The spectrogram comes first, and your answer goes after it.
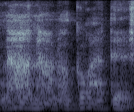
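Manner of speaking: high, panicked pleading; mock panicked woman; freaking out. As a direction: beg them not to go out. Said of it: "She was freaking out".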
